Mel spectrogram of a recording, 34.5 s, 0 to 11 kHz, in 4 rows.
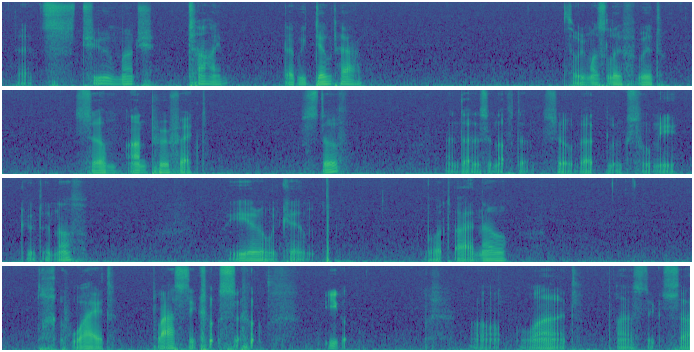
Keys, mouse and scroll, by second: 3.7-5.2 right drag, 4.4-5.4 drag, 4.4 middle click, 5.5 click, 5.7-6.7 right drag, 8.0 Tab, 8.6 Tab, 9.7 click, 11.1 click, 12.4 click, 12.4 right click, 13.4 click, 13.4 right click, 13.9 Tab, 18.8 Tab, 21.4 e, 24.9 click.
